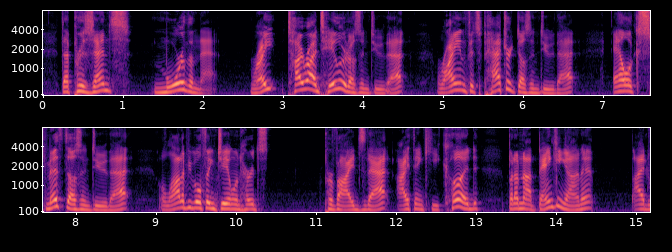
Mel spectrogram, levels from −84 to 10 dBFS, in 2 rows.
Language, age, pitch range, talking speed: English, 20-39, 160-200 Hz, 160 wpm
